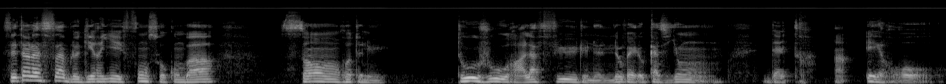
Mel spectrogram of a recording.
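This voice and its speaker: A man's voice: medium pitch, unhurried, darkish tone. A man giving a casual off-camera toy review, hesitant, with many fillers and self-corrections.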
